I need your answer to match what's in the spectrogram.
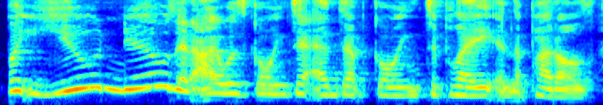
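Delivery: high, indignant protest to a father; imitating an outraged kid; retold child's yelling. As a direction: blame your father, pitch rising. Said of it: "yells at his father".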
